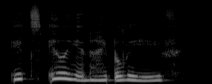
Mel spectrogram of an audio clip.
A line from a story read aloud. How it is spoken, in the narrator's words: he said softly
